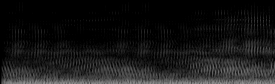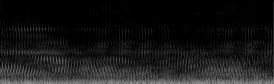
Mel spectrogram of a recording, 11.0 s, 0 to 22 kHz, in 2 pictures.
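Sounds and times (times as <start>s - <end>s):
alien spaceship interior ambience: 0.1s - 10.9s.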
